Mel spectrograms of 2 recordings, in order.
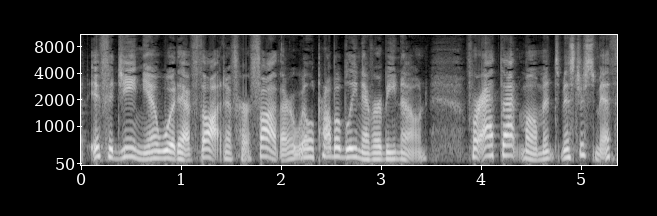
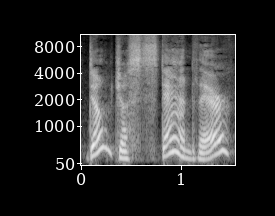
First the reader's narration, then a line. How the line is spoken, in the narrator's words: cried the lady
